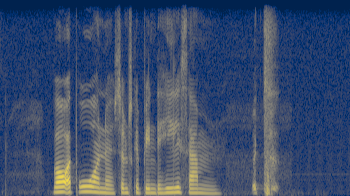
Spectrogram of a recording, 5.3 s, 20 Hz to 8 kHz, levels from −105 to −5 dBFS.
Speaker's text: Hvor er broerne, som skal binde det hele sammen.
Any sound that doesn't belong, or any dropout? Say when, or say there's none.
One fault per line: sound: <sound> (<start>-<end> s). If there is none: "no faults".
sound: sneeze (3.8-4.2 s)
